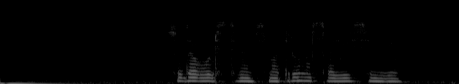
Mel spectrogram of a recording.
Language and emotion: Russian, neutral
